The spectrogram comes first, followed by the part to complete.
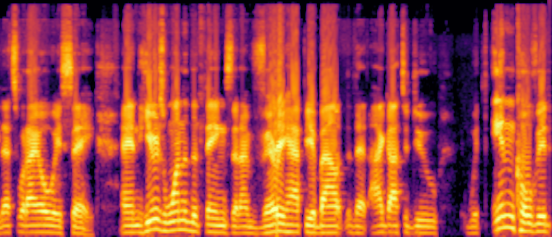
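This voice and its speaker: A man's voice: medium pitch, no room sound. Upbeat self-mocking male comedian, dry sound. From Trinidad and Tobago. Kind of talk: stand-up comedy set for a virtual show. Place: indoors at home.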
